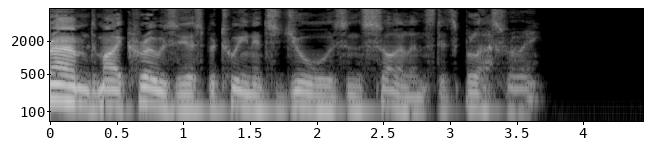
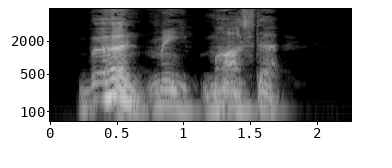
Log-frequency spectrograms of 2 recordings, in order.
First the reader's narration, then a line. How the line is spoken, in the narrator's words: he rasped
